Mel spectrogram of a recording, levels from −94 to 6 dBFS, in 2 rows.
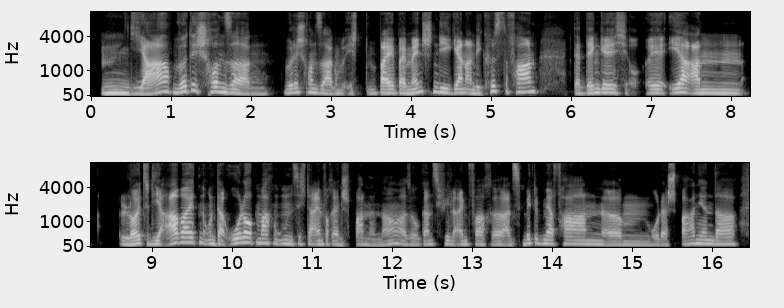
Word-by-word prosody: Hm, 130 -1 +2
ja, 115 - +5
würde 195 +9 0
ich 195 - +2
schon 185 -2 +2
sagen, 115 -7 -1 0.2
würde 145 +4 -2
ich 165 - -1
schon 160 -2 -2
sagen. 120 -3 -2
Ich 120 -3 -9
bei 135 +1 +5
bei 135 -1 +2
Menschen, 180 +8 +1
die 160 -4 +1
gern 145 0 +4
an 135 -1 +1
die 120 - -3
Küste 200 - -4
fahren, 180 +2 +3 0.4
da 125 - -3
denke 145 +6 +3
ich 150 -1 -1
o - - -15
e 140 -1 0
eher 160 -1 +5
an 130 -2 +1 0.4
Leute, 135 +3 +1
die 135 +1 -1
arbeiten 195 0 +4
und 150 -2 -5
da 145 - +1
Urlaub 185 +4 +2
machen, 170 -1 -1
um 145 0 -4
sich 135 -1 -9
da - - -4
einfach 130 +1 -3
entspannen, 120 -3 -7
ne? 115 - -9
Also, 125 -4 -6
ganz 130 +3 -6
viel 140 -3 -8
einfach 125 -1 -5
ans 115 -2 -3
Mittelmeer 155 -1 -2
fahren, 140 -2 -2
ähm, 115 -1 -5
oder 110 0 -7
Spanien 145 +4 -3
da, 135 0 -2
135 Hz, 185 wpm, -23 LUFS, 125-155 Hz, 0.4 s, ja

